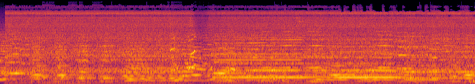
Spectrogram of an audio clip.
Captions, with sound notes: *Laughs* Wow, look at that! Look at all the colours!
